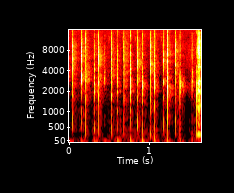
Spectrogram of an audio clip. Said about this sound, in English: A little mini round of applause for Simone Kirby before we even start.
